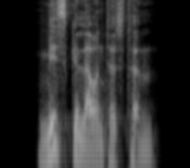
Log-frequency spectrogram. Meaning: strong dative masculine/neuter singular superlative degree of missgelaunt
- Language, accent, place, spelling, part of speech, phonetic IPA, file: German, Germany, Berlin, missgelauntestem, adjective, [ˈmɪsɡəˌlaʊ̯ntəstəm], De-missgelauntestem.ogg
